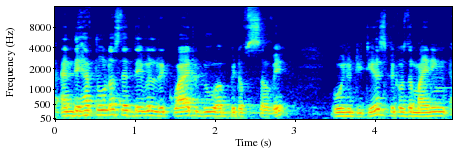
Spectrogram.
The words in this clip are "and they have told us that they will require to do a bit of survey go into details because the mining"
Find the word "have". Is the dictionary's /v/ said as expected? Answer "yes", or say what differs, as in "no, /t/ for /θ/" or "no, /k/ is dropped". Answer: yes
